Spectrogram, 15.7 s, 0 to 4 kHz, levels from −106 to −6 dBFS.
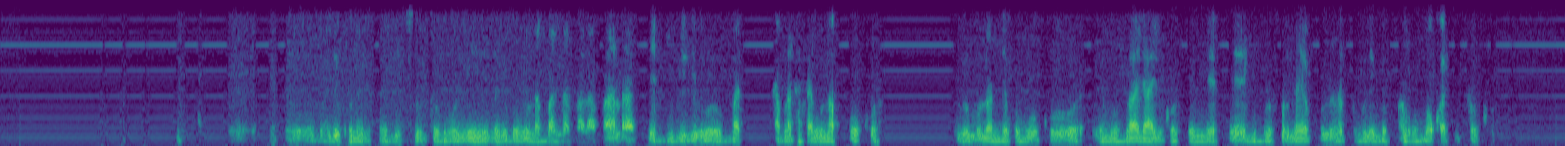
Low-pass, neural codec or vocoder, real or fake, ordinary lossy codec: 3.6 kHz; vocoder, 22.05 kHz, 80 mel bands, HiFi-GAN; fake; Opus, 24 kbps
